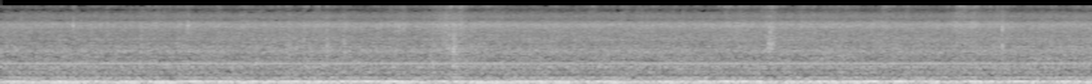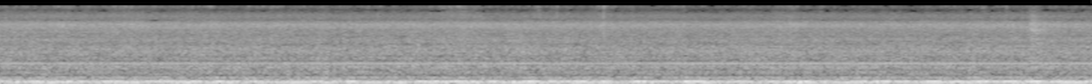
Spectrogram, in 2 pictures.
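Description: A spoon scrapes softly as it spreads sauce over dough.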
